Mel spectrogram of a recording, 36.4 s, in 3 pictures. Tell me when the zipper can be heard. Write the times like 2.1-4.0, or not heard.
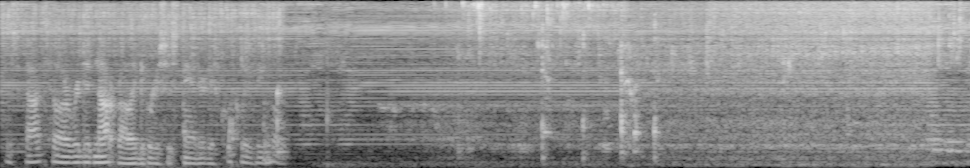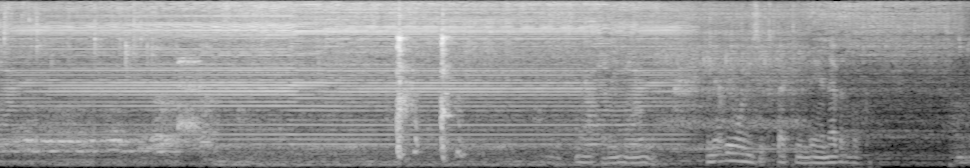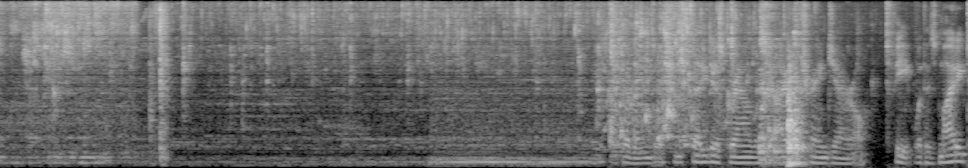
not heard.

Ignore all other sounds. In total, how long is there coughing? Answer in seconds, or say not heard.
3 s.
